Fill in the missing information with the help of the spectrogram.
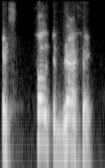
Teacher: Now, it is not photographic, it's photographic. Gra, the third syllable, receives primary stress, and the first syllable, pho, receives the secondary stress.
